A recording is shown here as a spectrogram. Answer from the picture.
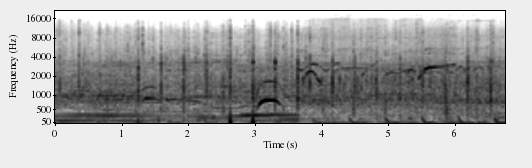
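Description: Dense, sustained applause from a large concert audience at the Coliseum in A Coruña, many hands clapping at once in a steady roar, with a few faint whistles and shouts rising over it.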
